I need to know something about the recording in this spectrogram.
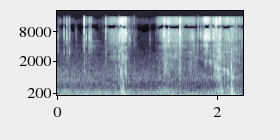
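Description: Irregular crinkling and crackling of plastic wrapping as a packaged framed cross-stitch piece is handled, with short scrapes among the crackles.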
